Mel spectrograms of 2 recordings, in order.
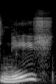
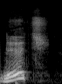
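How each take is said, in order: First: It is said with a Canadian pronunciation. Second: It is said with an American pronunciation. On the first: The speaker calls it right. "I'm in Canada. We say niche" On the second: The speaker calls it wrong. "to my American friends"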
